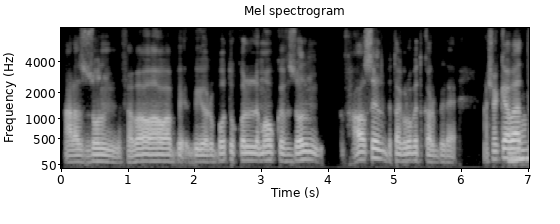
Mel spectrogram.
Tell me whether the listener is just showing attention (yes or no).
yes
